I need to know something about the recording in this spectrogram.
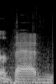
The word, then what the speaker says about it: Abaddon: they weren't working with like Abaddon and or a bad and depending on how you pronounce it I've heard both ways I prefer Abaddon but people are weird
